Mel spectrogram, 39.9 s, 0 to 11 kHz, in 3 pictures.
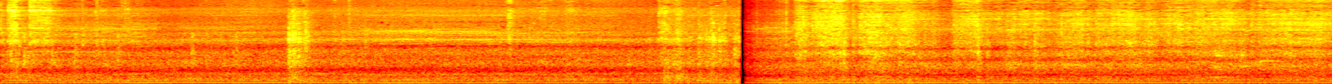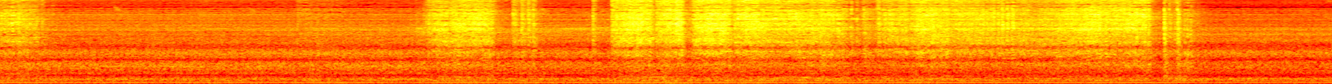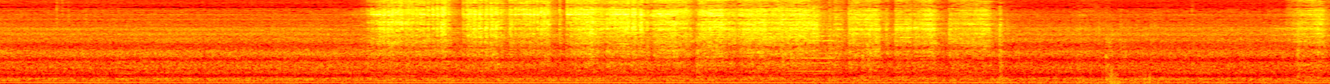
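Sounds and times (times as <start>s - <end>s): diesel engine running: 0.0s - 39.9s
bucket scraping soil: 30.3s - 36.6s.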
